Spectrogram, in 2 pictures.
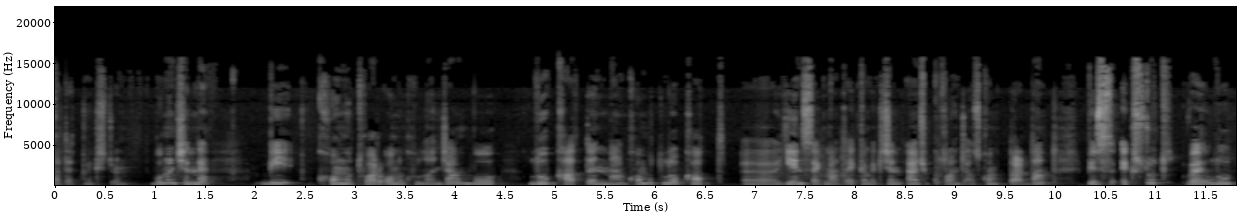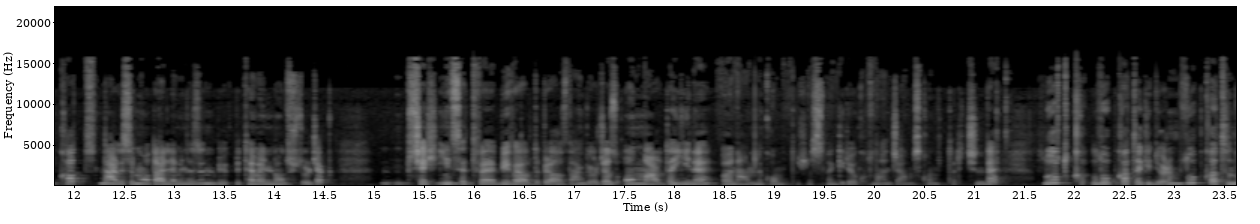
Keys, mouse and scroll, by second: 21.4 click.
